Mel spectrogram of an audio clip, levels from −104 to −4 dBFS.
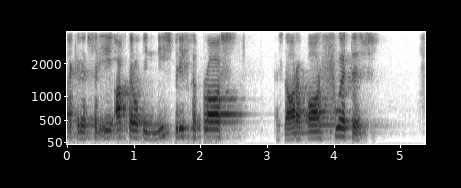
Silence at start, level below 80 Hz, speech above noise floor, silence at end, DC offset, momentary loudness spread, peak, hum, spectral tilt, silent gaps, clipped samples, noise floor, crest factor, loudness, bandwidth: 0 s; -74 dBFS; 57 dB; 0.8 s; under 0.1%; 14 LU; -6 dBFS; none; -9.5 dB/octave; none; under 0.1%; -79 dBFS; 18 dB; -23 LUFS; 4 kHz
